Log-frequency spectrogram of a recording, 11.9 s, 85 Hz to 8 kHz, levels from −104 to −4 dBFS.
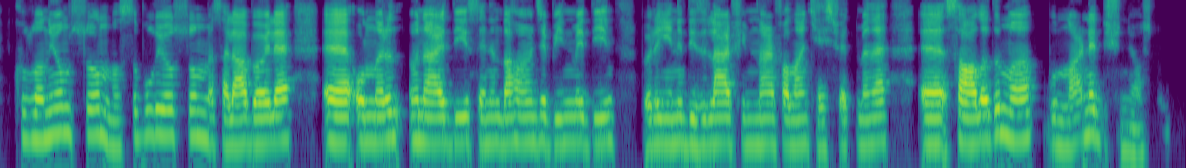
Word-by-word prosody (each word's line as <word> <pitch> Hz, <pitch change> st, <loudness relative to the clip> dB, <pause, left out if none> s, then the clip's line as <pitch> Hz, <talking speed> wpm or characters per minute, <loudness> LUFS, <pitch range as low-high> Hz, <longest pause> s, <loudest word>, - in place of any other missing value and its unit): kullanıyor 190 Hz, +3 st, -1 dB
musun? 210 Hz, -3 st, -2 dB
Nasıl 155 Hz, +6 st, -6 dB
buluyorsun? 205 Hz, -1 st, -2 dB
Mesela, 165 Hz, -3 st, +1 dB
böyle, 175 Hz, +2 st, +4 dB, 0.3 s
eee, 170 Hz, -1 st, +7 dB
onların 175 Hz, +2 st, +1 dB
önerdiği 170 Hz, -1 st, +1 dB
senin 170 Hz, 0 st, -3 dB
daha 170 Hz, +1 st, 0 dB
önce 170 Hz, -1 st, -4 dB
bilmediğin, 165 Hz, +1 st, -4 dB, 0.3 s
böyle, 160 Hz, +1 st, -3 dB
yeni 165 Hz, 0 st, -4 dB
diziler, 165 Hz, +1 st, 0 dB
filmler 165 Hz, 0 st, -5 dB
falan 160 Hz, 0 st, -1 dB
keşfetmene, 160 Hz, +3 st, -4 dB, 0.4 s
eee, 165 Hz, 0 st, +6 dB
sağladı 180 Hz, +4 st, +5 dB
mı 185 Hz, -2 st, +2 dB, 0.2 s
bunlar? 165 Hz, +3 st, -6 dB
Ne 210 Hz, -2 st, 0 dB
düşünüyorsun? 135 Hz, -, -9 dB
170 Hz, 125 wpm, -24 LUFS, 165-180 Hz, 0.4 s, eee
